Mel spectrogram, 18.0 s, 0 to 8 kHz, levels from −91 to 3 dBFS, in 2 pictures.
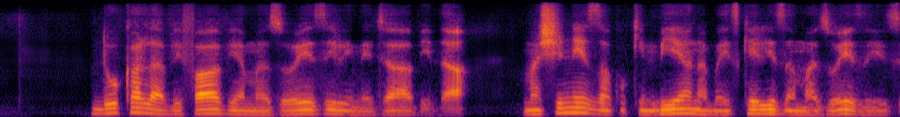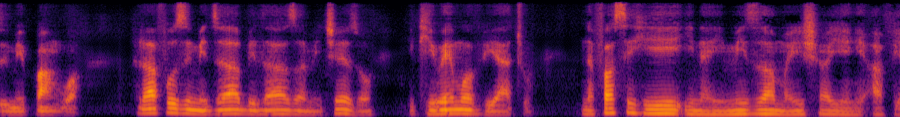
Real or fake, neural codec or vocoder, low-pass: fake; codec, 24 kHz, 0.5 kbps, DualCodec; 7.2 kHz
